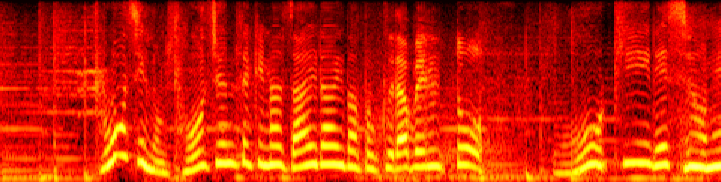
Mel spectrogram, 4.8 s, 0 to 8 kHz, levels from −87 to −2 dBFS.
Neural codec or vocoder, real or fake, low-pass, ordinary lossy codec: codec, 16 kHz, 1 kbps, X-Codec, HuBERT features, trained on balanced general audio; fake; none; none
